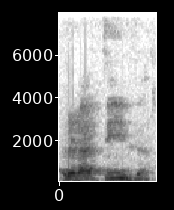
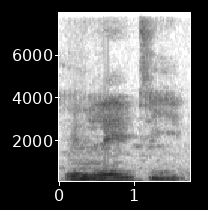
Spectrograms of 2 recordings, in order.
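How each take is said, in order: First: Relative said the French way, with an A in the middle; French pronunciation. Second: Relative drawn out slowly as re-LAY-teev; English-style pronunciation. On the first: Teacher reads out the word for learners, French pronunciation. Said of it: "là, c'est le mot". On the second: Teacher models the borrowed word, slow English-style pronunciation. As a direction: stretch relative, AY in the middle, long EE in -tive. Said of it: "On va dire relative". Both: Shown as a demonstration.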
